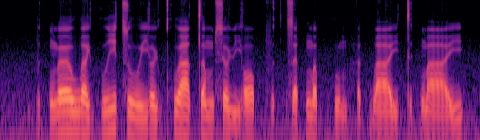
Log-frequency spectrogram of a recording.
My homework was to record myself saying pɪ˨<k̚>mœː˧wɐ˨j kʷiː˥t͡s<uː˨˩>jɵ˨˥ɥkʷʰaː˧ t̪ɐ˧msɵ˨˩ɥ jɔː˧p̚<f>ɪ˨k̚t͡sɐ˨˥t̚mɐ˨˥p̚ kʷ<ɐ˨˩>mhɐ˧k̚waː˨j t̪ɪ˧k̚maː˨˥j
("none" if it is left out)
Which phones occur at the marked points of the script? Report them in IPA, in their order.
k̚, uː˨˧, f, ɐ˨˩

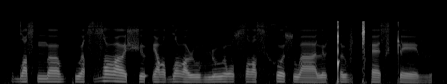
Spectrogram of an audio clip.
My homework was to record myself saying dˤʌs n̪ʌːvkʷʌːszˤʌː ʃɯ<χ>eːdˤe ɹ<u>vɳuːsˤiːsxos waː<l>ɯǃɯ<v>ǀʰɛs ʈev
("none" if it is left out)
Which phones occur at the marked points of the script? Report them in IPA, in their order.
ʔ, u, l, v

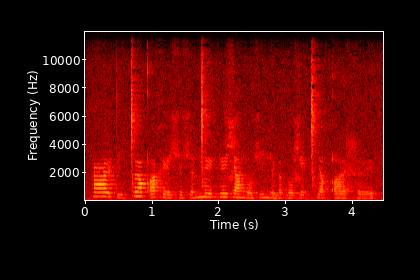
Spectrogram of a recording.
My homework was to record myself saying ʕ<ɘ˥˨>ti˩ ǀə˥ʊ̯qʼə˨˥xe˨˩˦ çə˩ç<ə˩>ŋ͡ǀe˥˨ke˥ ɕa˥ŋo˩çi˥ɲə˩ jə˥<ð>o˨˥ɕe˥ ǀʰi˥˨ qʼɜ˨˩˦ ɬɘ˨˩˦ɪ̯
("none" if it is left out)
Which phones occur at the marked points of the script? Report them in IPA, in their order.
ɘ˥˨, ə˨˩˦, b

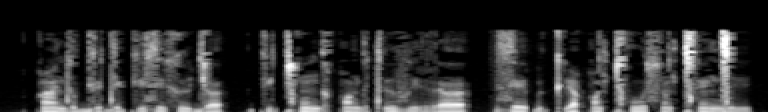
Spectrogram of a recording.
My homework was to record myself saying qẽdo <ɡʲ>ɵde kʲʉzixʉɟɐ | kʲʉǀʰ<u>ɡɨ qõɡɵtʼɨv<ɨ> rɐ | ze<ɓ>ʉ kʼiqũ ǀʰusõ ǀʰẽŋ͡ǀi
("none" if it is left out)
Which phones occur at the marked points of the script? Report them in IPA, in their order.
ɡʲ, ũ, i, ɓ

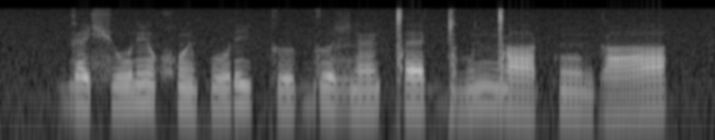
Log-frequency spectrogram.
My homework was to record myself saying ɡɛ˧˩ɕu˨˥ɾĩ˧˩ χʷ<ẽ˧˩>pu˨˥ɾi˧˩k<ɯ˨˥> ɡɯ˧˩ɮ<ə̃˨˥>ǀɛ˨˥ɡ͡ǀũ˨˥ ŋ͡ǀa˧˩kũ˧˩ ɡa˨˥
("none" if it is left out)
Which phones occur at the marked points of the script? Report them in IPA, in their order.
ĩ˧˩, ɯ˨˥, ɛ̃˨˥

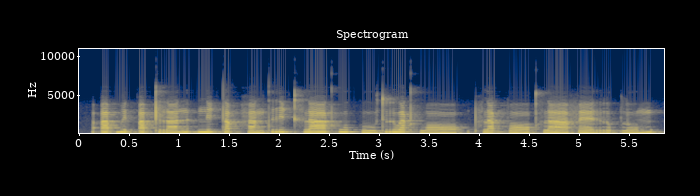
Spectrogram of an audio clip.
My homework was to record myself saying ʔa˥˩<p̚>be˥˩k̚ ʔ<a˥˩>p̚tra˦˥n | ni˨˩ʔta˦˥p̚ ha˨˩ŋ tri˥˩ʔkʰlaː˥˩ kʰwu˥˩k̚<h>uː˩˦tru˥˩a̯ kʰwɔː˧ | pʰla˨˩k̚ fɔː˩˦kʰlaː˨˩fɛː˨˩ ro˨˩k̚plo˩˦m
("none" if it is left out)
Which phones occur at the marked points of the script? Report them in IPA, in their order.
p̚, a˥˩, h

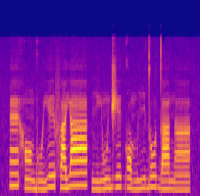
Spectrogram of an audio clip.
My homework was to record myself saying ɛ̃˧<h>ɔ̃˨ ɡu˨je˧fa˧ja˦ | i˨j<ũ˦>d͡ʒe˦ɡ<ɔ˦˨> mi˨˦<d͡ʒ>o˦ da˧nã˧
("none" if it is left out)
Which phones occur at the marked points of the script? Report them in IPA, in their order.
h, ũ˨˦, ɔ˦˨, d

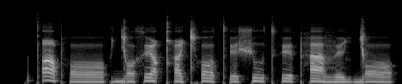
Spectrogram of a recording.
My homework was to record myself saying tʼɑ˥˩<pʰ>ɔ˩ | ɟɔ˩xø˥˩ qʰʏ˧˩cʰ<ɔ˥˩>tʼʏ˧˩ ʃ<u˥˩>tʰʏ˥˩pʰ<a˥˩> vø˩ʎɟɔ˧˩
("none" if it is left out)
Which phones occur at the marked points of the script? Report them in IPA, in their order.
pʰ, ɔ˥˩, u˥˩, a˥˩

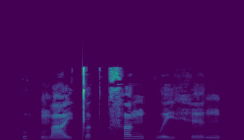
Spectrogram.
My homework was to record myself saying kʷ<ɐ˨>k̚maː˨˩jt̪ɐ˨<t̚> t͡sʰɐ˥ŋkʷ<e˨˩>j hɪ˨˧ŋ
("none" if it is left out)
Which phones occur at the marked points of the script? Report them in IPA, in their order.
ɐ˧, k̚, e˨˩

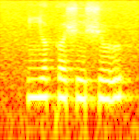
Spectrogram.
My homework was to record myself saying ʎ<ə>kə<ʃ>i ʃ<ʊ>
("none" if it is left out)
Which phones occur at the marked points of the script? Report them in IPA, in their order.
ə, ʃ, ɯ

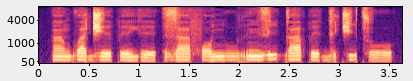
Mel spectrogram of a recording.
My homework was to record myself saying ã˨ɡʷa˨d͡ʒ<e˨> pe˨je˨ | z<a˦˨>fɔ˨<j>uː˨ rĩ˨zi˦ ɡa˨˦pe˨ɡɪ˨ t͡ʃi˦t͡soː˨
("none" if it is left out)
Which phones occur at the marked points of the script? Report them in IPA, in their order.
e˨, a˨, ɲ

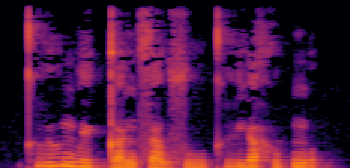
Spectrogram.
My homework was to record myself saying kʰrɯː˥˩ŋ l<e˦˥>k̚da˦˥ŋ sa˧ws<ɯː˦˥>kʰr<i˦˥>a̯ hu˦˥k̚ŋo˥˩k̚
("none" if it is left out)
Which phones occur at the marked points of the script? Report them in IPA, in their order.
e˦˥, uː˦˥, i˦˥

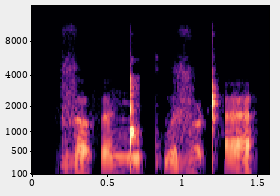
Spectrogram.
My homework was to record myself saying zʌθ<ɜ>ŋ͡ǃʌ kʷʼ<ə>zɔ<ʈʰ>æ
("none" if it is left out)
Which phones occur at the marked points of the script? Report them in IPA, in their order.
ɜ, ə, ʈʰ

